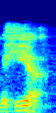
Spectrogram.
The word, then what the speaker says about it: Mejia: last name is U Mahia um m e j i a The J sounds like an H so kind of like jalapeno you wouldn't say Chapo the way you're saying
